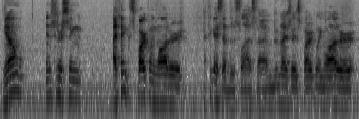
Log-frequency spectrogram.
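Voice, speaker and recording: A man's voice: medium pitch, fairly even intonation, moderate pace, slight background noise. A man co-hosting a comedy podcast, bantering in a goofy, playful way. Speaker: podcast co-host. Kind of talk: casual comedic chat.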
